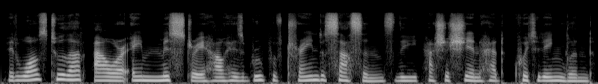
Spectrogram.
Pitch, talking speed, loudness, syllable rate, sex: 175 Hz, 160 wpm, -21 LUFS, 4.8 syllables/s, female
